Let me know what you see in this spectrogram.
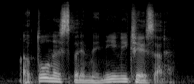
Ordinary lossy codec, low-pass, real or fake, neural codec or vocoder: none; none; fake; codec, 44.1 kHz, 2.6 kbps, SNAC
